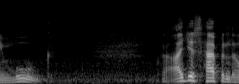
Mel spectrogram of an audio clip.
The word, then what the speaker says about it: Moog: you pronounce em oog it's originally a Dutch name this goes back you know a thousand years or so and in Howard you would pronounce it mo yeah I'm not gonna say that in Great Britain in english-speaking countries people see the double O and they say Moog I just happen to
